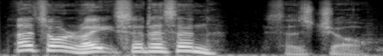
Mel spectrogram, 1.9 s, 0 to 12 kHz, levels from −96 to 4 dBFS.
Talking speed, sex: 190 wpm, male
